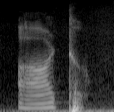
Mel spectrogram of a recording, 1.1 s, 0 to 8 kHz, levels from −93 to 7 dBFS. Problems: background sounds at intervals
